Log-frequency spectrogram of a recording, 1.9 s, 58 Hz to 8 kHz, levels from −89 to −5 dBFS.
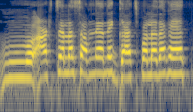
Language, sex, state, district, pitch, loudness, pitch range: Bengali, female, Jharkhand, Jamtara, 300 Hz, -10 LUFS, 265-315 Hz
